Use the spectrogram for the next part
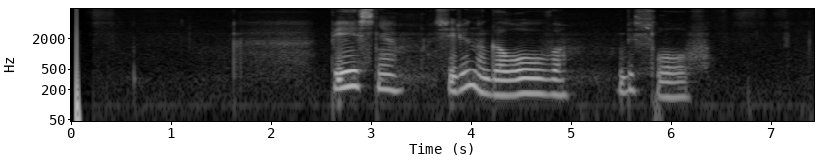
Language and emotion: Russian, sad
